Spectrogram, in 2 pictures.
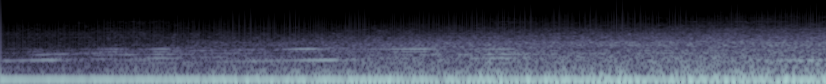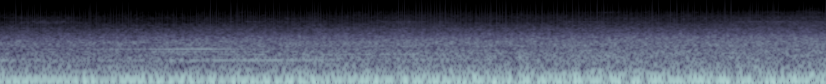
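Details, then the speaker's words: Old metal-blade box fan, previously stiff from lack of oil, after oiling and cleaning: started on low, low motor hum with rushing airflow building smoothly as the blade spins up, no rattle or scrape; normal start-up. "So I'll just start it up on low, and then for my fan gurus that like to hear them start up, I'll start it on low."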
